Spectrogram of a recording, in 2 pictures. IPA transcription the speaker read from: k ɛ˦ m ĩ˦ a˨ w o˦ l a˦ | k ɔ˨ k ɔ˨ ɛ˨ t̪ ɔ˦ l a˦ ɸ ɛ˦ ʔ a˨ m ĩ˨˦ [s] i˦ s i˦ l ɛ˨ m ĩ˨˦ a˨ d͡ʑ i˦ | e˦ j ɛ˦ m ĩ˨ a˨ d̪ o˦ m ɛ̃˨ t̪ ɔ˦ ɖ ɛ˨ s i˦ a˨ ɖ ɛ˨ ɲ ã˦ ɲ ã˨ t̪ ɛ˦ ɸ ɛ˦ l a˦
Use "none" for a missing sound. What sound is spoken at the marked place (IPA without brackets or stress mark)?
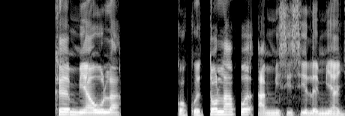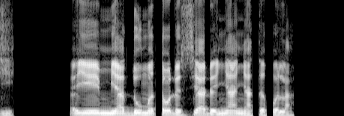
s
